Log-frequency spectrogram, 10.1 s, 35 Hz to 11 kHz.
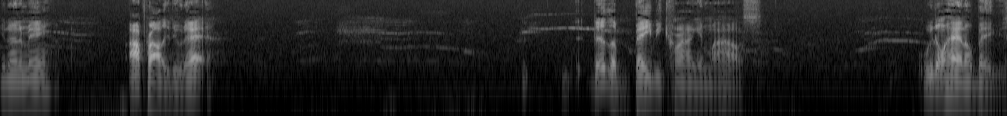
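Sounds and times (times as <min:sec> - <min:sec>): faint high crying wail: 0:00.5 - 0:01.1, 0:03.0 - 0:06.2, 0:07.6 - 0:09.4.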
